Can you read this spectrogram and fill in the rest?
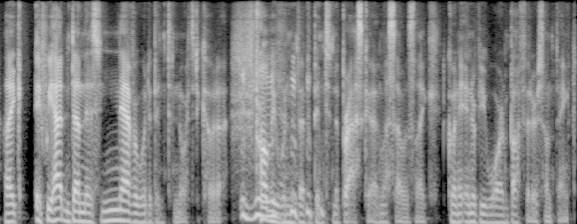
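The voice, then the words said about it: British accent, slightly American-sounding. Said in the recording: “you are not American ... Although you sound a little bit American ... So I'm British, but I've lived on and off in the U.S. for 10 years of my life, which is why my accent is like it is”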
